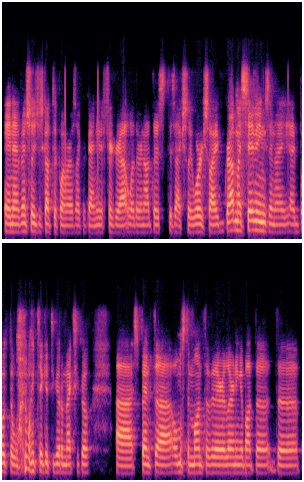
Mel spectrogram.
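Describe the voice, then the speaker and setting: Flat-voiced young man, dull audio. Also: medium pitch, fast. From Costa Rica. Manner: relaxed, repeats words, many fillers. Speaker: founder and guest. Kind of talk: casual interview.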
